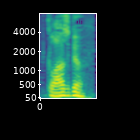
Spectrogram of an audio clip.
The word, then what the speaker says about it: Glasgow: He is a guy that is it Glasgow? Is that how you say it? – Glasgow. – Glasgow.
